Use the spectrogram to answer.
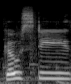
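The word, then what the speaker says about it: Qhosty: It's spelled Q-Hosty, but apparently it's pronounced Ghosty, so that's what I'll continue to refer to them as.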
